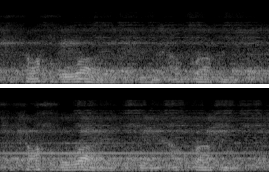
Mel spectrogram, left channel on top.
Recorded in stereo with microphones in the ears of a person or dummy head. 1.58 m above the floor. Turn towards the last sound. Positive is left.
turn(degrees=-20)  # may be behind; listen again after turning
